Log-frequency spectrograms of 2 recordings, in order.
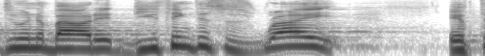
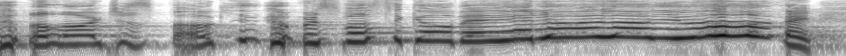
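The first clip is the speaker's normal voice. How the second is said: mock very high, loud, tearful sobbing; 11 semitones higher, 8 dB louder than usual. Retelling a moment both spouses cried together: imitating past crying. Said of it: "And I start crying".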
